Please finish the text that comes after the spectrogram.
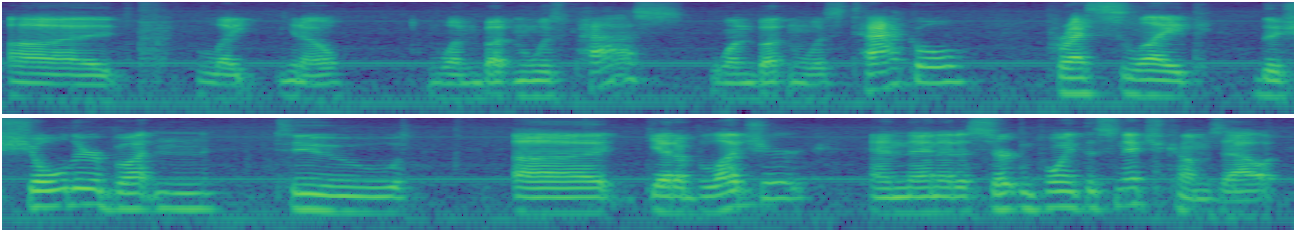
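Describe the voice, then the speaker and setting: A young man co-hosting a casual gaming discussion, speaking in a hesitant, halting way. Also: mid-range voice, lively intonation, bright, forceful tone, slight background noise. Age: young adult. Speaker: podcast co-host.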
